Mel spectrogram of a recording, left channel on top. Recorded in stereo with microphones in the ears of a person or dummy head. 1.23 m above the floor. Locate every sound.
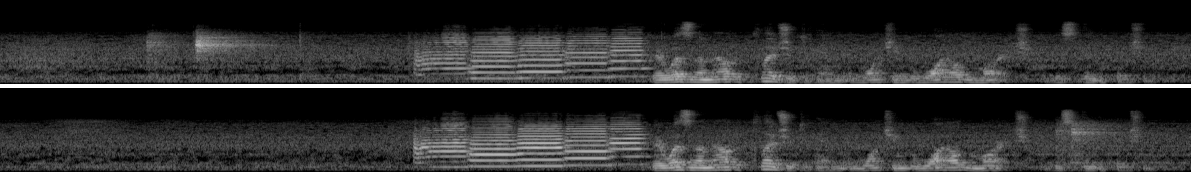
4.1 s a trumpet: 50° right (ahead or behind), 1.4 m
6.5 s a man speaking: 35° right (ahead or behind), 2 m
